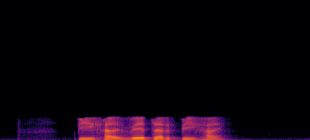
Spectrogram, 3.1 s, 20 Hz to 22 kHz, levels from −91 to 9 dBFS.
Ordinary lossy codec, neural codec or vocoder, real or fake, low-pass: MP3, 24 kbps; none; real; 3.6 kHz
